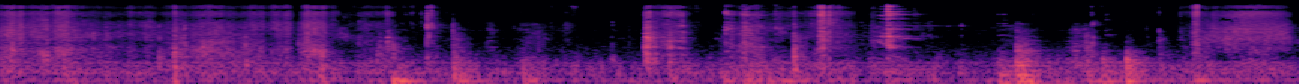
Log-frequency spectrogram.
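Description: Faint scattered rustles, light clicks and small knocks from a paper napkin and things being handled on a table.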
